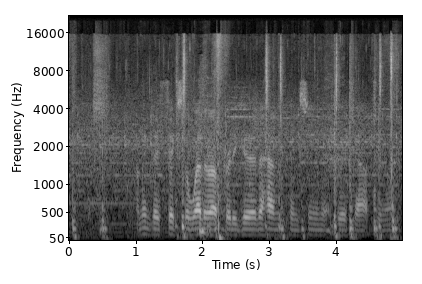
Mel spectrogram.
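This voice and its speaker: A man's voice: on the low side, little pitch movement, normal speed, loud music behind the voice, poor audio. A man chatting casually and teasing his friends while playing a survival game together. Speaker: fellow player on a game stream. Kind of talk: casual gaming chat.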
